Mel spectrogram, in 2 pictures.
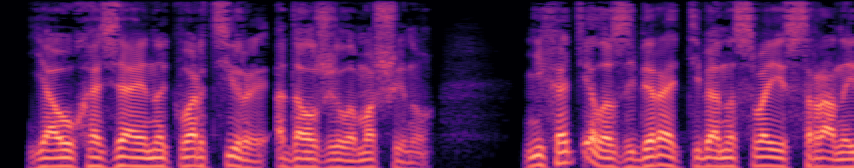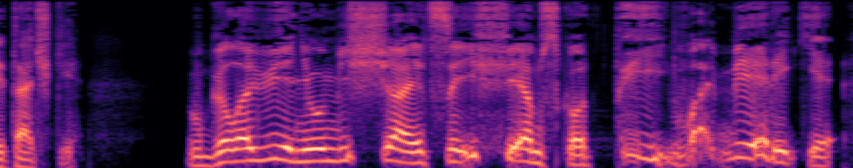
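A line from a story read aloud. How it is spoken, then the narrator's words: Plain. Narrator (Russian): сказала Гиника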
